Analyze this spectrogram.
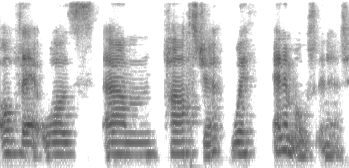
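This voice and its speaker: A woman is speaking. She has a New Zealand accent. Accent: New Zealand twang. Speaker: chef and restaurant owner. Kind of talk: conference panel discussion. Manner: hesitant, many fillers.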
